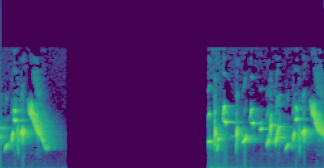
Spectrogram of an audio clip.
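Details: Competition-standard song of the Balkan goldfinch, Carduelis carduelis balcanica, meant for schooling birds: a short twittering phrase ending in a falling slur, a long silence, then a fast jingling run of high, liquid notes.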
